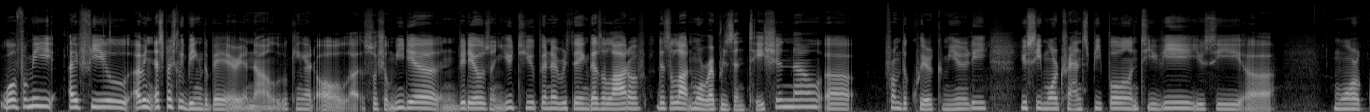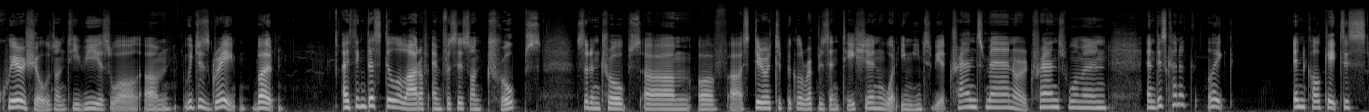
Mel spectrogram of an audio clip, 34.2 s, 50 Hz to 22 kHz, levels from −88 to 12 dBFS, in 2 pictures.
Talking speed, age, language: 170 wpm, 20-39, English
